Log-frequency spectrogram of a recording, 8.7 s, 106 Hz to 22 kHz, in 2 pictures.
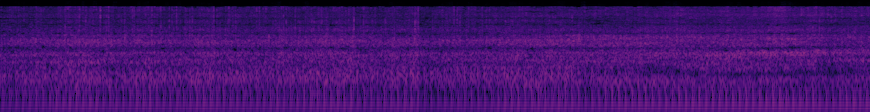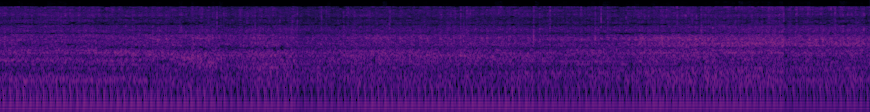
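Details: Flotec shallow well jet pump on 1¼-inch PVC with foot valve, about 19 ft well point, generator droning behind: steady hum without surging or sputtering at full flow with no hose nozzle; earlier lost prime sucking air; normal running.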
